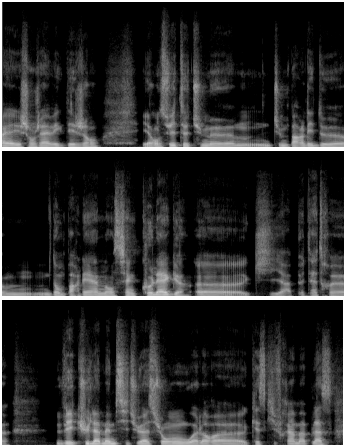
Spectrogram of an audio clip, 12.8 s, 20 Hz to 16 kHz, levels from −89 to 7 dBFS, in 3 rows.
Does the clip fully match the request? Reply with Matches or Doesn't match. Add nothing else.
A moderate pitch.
Doesn't match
